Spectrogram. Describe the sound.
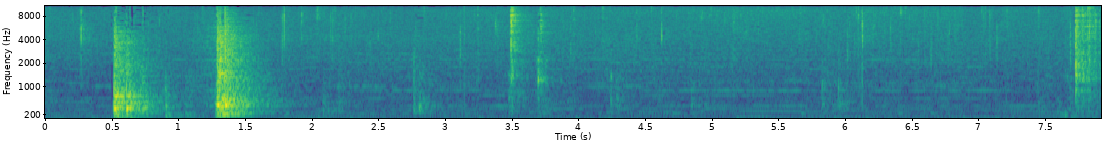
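Pasta hits a hot pan with two loud, harsh sizzling bursts in quick succession. A low, steady frying crackle follows, dotted with faint clicks and clinks.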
